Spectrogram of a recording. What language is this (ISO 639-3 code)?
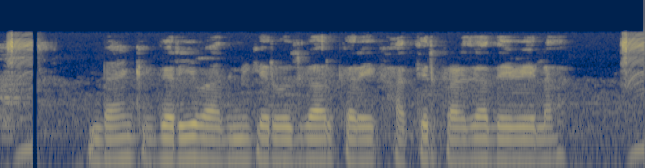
bho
